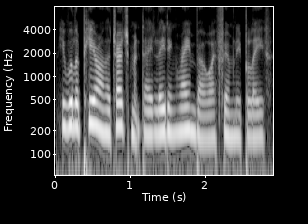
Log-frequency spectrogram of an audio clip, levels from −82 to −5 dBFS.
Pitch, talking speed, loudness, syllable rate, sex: 185 Hz, 245 wpm, -18 LUFS, 6.6 syllables/s, female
